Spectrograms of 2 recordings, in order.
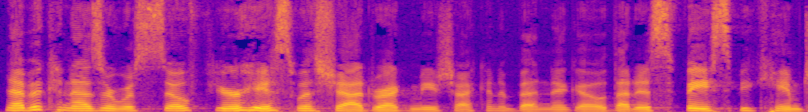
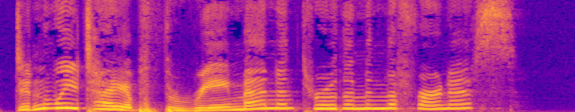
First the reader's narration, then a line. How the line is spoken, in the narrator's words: Nebuchadnezzar in amazement and exclaimed to his advisors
